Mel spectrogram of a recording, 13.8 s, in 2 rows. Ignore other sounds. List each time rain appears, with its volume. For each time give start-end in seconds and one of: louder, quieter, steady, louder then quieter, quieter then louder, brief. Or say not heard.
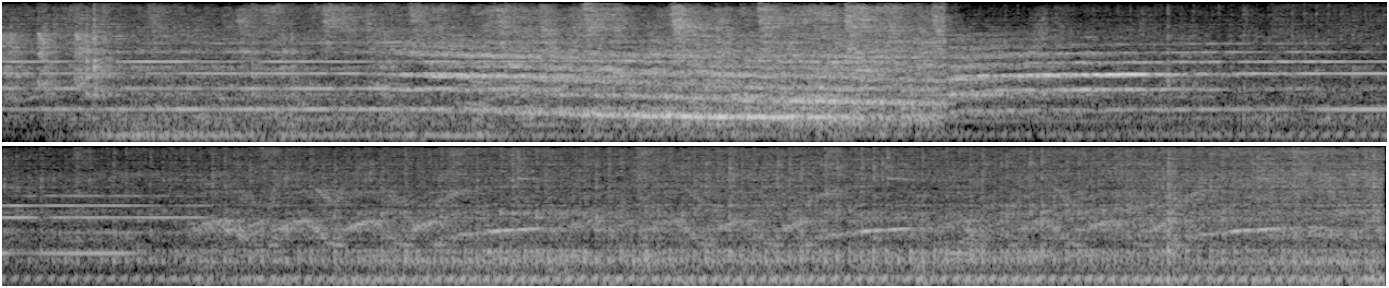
not heard.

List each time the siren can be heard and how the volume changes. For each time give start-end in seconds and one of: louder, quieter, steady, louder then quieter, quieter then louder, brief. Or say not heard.
0.0-13.4 louder then quieter.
